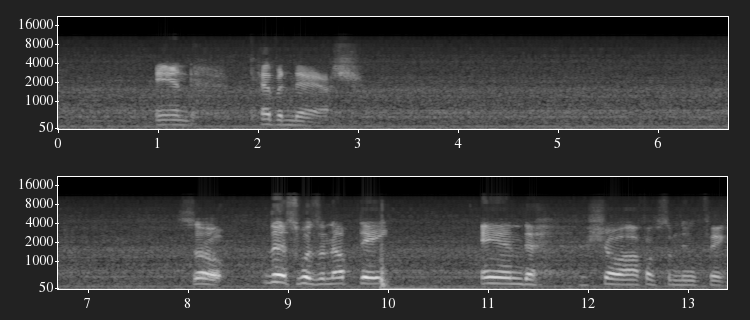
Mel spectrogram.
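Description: A young man speaks casually, close to a microphone.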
